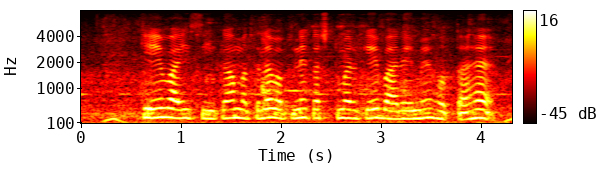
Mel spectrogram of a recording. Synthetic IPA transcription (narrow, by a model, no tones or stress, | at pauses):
keːʋaːisikamɐt̪ləbɐpnekɐsʈəməɾkebaːɾemẽɦoːt̪aɦɛː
